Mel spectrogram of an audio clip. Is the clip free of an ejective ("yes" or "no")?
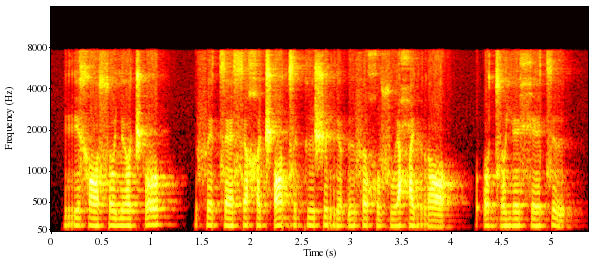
no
